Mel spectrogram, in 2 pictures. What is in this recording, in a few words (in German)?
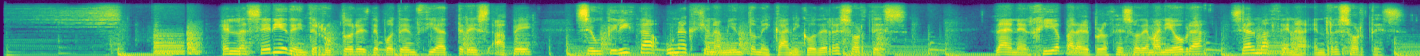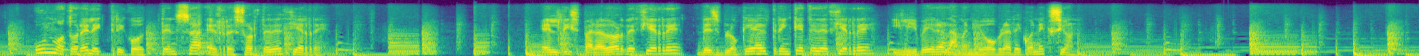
spanisch; siemens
